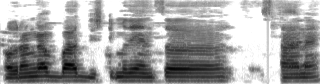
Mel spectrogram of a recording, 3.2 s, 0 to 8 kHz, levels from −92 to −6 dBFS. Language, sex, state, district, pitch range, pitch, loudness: Marathi, male, Maharashtra, Nagpur, 130-140 Hz, 135 Hz, -15 LUFS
